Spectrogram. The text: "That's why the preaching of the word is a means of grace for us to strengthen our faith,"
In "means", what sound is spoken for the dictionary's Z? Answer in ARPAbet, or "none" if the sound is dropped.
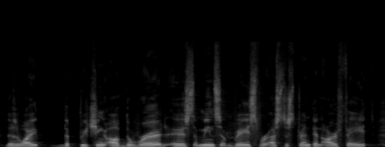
S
